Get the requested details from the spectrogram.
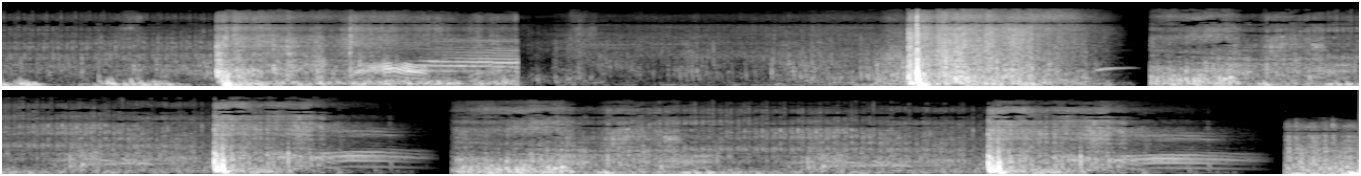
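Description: A snowboard scrapes and thuds on packed snow.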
